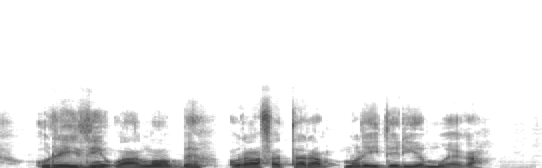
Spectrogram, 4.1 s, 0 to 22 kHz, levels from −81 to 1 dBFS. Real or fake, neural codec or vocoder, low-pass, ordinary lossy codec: real; none; 10.8 kHz; none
